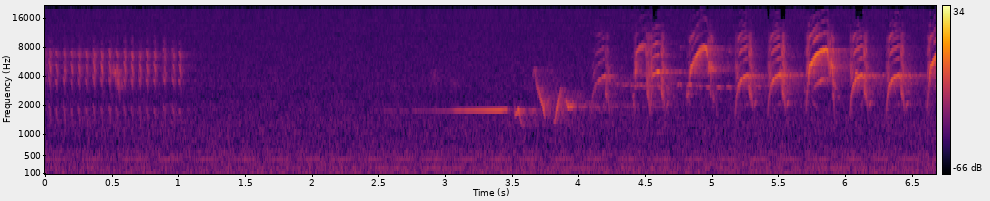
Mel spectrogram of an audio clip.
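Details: Heard from a room at home on 5 May 2013, a Japanese bush warbler holds a brief steady whistle, snaps into a sharp flourish, then launches into a rapid string of repeated high notes while faint chirps sound earlier.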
